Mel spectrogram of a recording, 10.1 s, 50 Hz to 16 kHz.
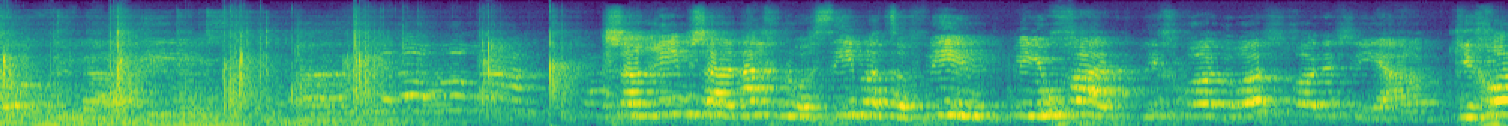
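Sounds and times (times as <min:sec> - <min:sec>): group singing: 0:00.0 - 0:03.6
hand claps: 0:00.0 - 0:03.9.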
